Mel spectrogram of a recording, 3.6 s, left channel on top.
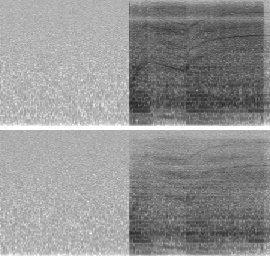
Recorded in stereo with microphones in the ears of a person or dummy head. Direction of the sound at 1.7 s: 80° left.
